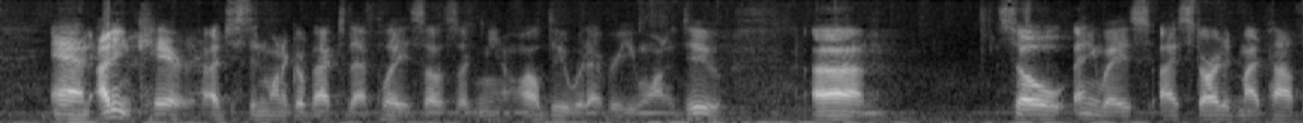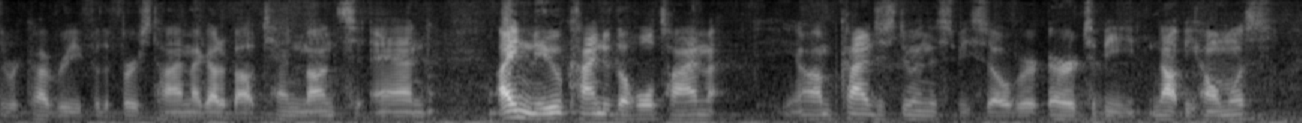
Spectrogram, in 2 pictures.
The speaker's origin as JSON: {"language": "English", "town": "Simi Valley", "region": "California", "country": "United States", "tie": "born or raised there", "said": "And I grew up in Simi with him and my mom in Agora. And so I'd always grew up in this house in Simi"}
